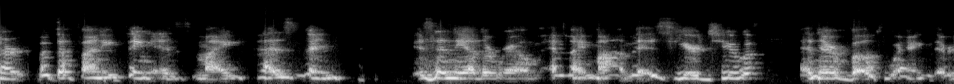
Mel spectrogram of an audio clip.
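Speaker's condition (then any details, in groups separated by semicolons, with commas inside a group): ALS; breathless after exertion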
